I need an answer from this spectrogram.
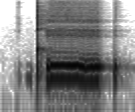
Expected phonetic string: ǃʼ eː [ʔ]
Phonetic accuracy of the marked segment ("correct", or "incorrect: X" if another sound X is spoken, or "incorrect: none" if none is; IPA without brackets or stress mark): correct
